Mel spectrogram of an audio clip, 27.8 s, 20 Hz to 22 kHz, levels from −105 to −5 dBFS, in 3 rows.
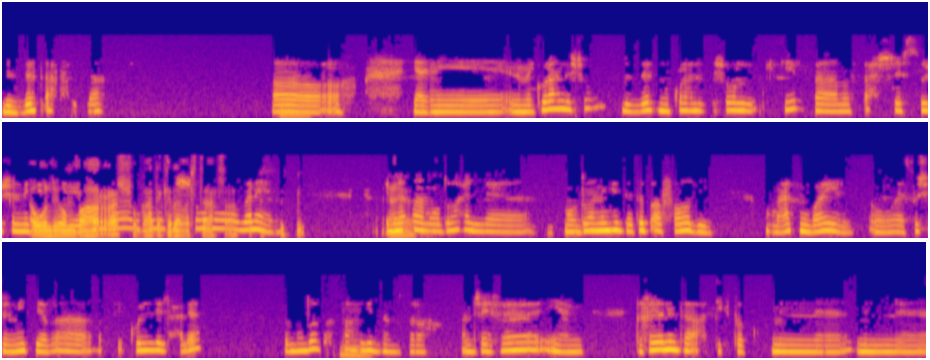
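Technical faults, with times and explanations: No technical faults found; the speech shows only the expected call microphone processing, with the lowest bass trimmed by its high-pass filter and no content above 8 kHz.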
